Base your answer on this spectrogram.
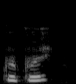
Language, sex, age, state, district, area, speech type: Nepali, male, 45-60, West Bengal, Darjeeling, rural, read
